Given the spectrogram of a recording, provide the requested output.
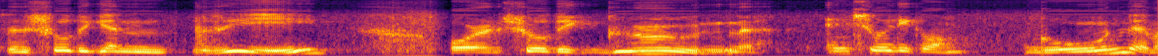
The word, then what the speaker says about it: Entschuldigung: Oh, it's pronounced a little different. Yeah. So it's Entschuldigen Sie or Entschuldigung.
